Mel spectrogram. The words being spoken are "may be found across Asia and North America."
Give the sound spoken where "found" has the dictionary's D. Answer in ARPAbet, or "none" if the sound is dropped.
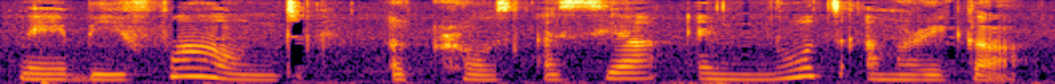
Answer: D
